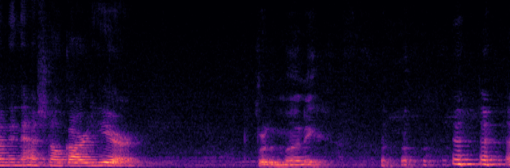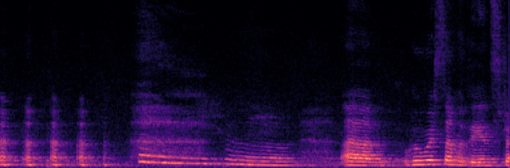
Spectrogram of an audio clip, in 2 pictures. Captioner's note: laughter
